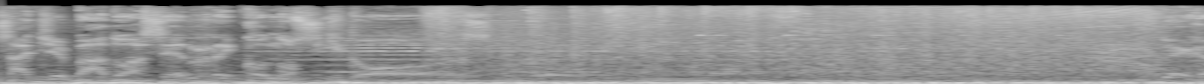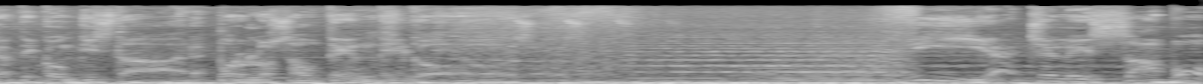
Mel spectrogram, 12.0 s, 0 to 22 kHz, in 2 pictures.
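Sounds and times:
loud low rumble: 1.2 - 12.0
even hiss: 4.0 - 11.5.

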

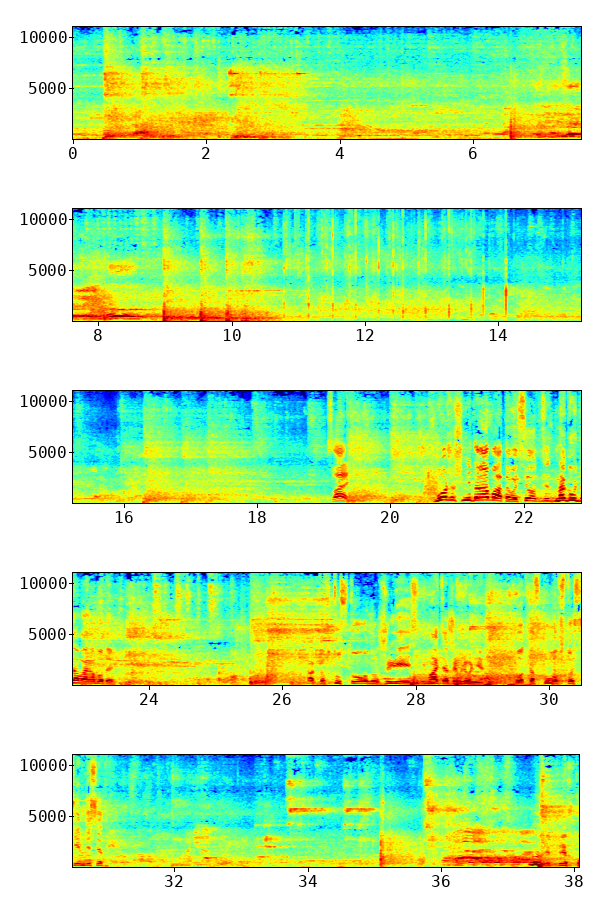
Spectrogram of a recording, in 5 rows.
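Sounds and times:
background music: 0.0 - 12.4.

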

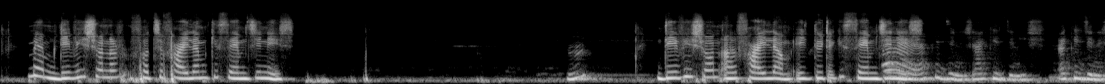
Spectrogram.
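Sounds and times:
low steady hum: 0.0 - 11.0
woman speaking: 0.3 - 3.0, 5.7 - 11.0.

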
